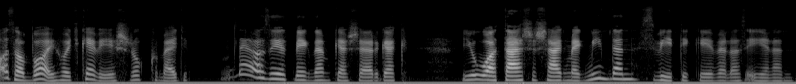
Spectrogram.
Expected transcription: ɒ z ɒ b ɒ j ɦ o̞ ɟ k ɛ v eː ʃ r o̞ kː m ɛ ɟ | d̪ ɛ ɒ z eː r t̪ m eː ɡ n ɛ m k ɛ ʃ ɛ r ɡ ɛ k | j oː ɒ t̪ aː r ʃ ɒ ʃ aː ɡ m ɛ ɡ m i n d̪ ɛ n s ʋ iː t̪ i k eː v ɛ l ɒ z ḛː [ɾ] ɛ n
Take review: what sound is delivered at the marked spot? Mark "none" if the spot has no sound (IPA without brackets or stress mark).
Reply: l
